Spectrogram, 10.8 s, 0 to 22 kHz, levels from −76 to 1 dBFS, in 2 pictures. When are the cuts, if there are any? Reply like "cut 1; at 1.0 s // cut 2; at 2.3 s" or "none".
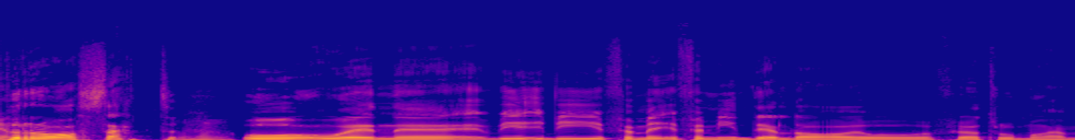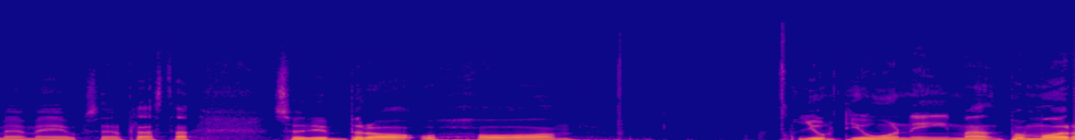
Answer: none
